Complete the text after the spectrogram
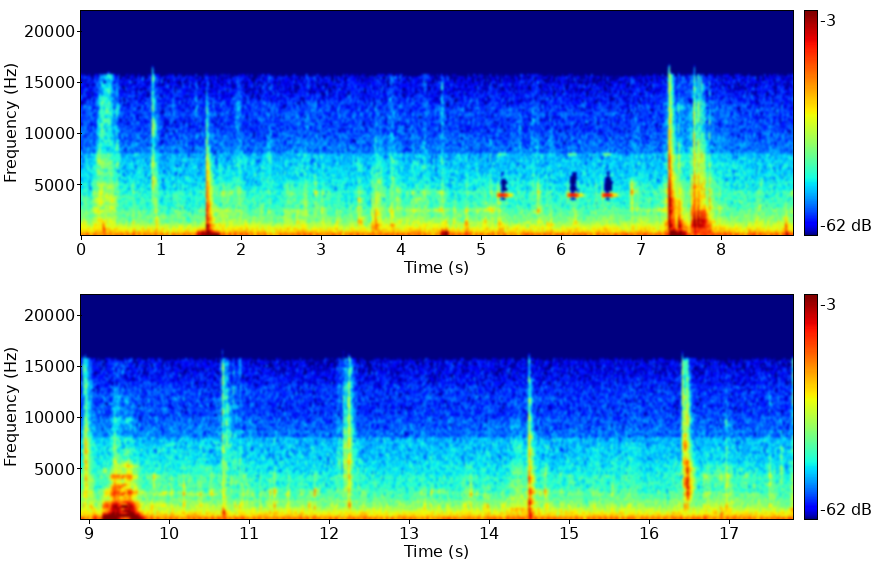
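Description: A young woman chews food with soft wet smacks.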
